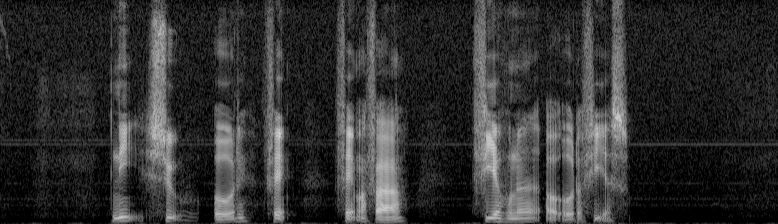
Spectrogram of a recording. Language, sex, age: Danish, male, 41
